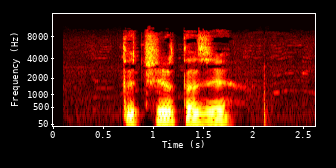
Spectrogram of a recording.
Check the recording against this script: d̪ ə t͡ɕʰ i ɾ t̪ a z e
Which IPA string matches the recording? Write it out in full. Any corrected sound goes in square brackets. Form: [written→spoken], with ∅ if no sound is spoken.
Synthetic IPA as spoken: [d̪→t̪] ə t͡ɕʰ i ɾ t̪ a z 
